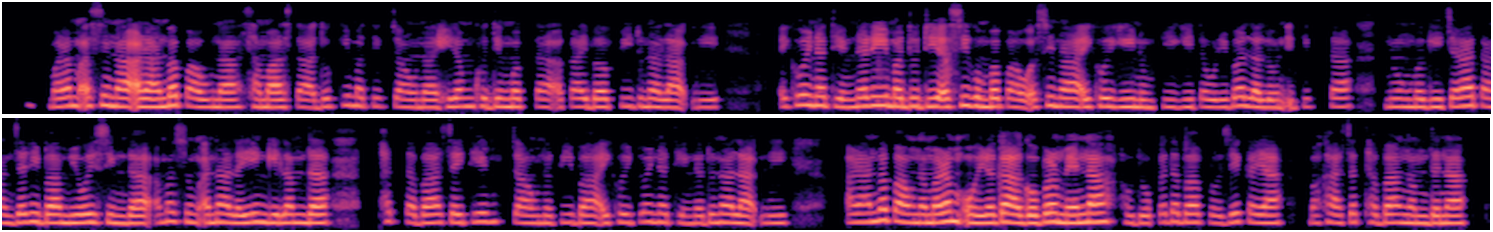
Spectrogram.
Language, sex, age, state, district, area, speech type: Manipuri, female, 18-30, Manipur, Tengnoupal, urban, spontaneous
